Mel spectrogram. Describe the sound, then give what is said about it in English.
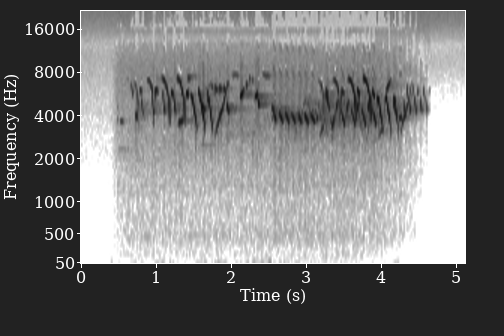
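A bird sings a bright, rapid song of high chirps and trills, with a fast buzzy run in the middle, clear with no one talking. “The birds will fly away when they see him, said Grandpa Pig.”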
